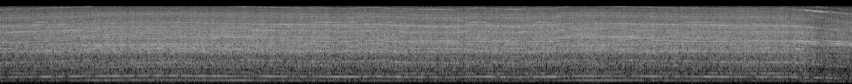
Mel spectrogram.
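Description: RC helicopter electric motor on a bench spooling up during an iKon autorotation bailout test, a loud steady high-pitched whine with a slowly wavering tone.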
